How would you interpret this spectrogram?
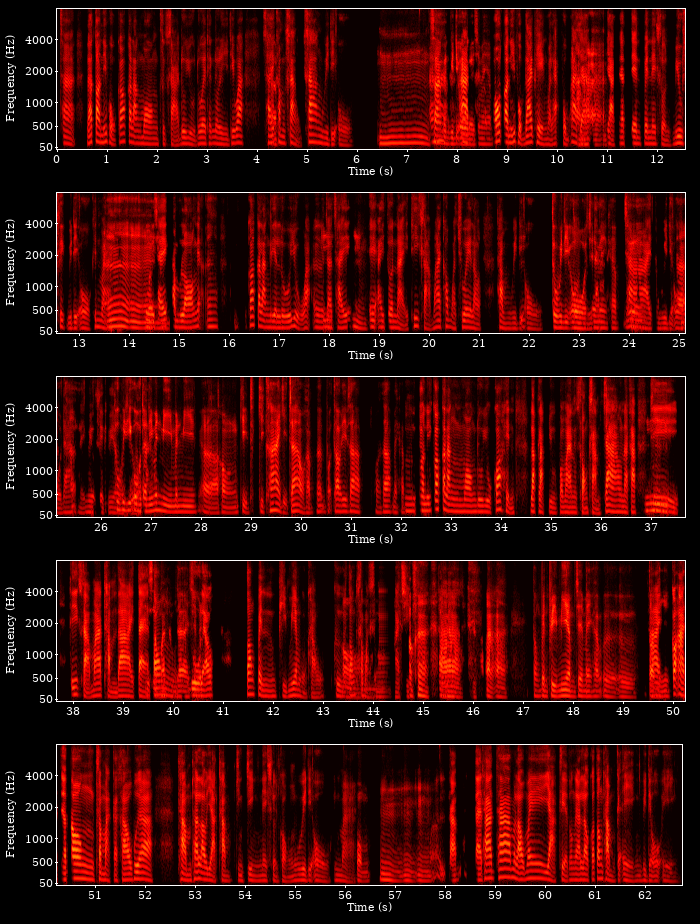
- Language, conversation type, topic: Thai, unstructured, เทคโนโลยีเปลี่ยนวิธีที่เราใช้ชีวิตอย่างไรบ้าง?
- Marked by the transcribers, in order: other background noise; drawn out: "อืม"; tapping; laughing while speaking: "ก็ว่า"; other noise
